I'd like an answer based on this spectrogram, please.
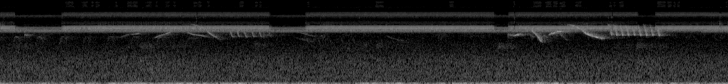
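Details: A nature recording of cricket song with a windmill murmuring behind it: a high, even, ringing trill that stops in short gaps about every two to three seconds. Quick descending bird chirps and twitters sound in between.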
